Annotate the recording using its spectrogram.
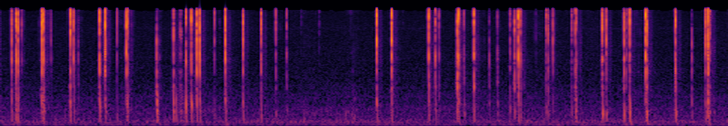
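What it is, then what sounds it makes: Glass-backed smartphone tapped with metal-tipped nails. Long nails fitted with gold metal paper clips tap and scratch the glossy glass back of a black smartphone held in one hand, and the clips may rattle a little themselves. The result is a quick, irregular run of sharp, bright, dry clicks with almost no ring, with a brief pause about halfway through before the tapping picks up again.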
